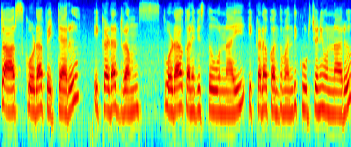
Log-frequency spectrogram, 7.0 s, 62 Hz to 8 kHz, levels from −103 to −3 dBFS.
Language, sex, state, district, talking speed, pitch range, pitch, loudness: Telugu, female, Andhra Pradesh, Srikakulam, 100 wpm, 205-225 Hz, 220 Hz, -15 LUFS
